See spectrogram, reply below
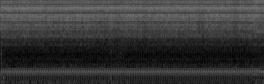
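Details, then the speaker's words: Philips home side-stream nebulizer compressor running during a treatment, the user seated upright breathing slowly through the mouthpiece or mask: a steady mechanical hum with a fast, regular motor buzz and airflow hiss. "make sure mist is visibly coming from the mouthpiece or mask if using a mask Place securely in position over the nose and mouth and breathe slowly in and out through the mouth"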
